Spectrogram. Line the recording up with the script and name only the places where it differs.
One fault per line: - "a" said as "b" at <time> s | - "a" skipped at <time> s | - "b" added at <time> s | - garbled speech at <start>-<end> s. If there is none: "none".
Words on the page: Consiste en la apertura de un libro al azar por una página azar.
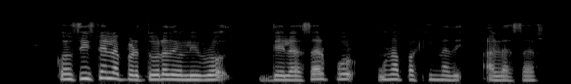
- "al" added at 4.8 s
